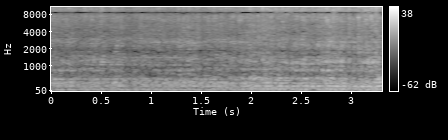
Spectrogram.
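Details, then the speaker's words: Turbo LS V8 in a caravan after PCM unlock and tune, injector data corrected from 25 to 70 lb/hr, second start attempt: steady, even low rumble at smooth idle with no misses; engine running clean and healthy. "healthier i love it man i love how this thing runs it sounds [Music] wicked"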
